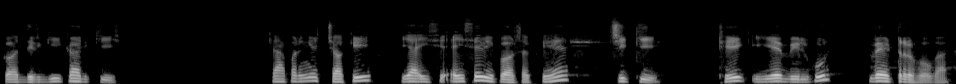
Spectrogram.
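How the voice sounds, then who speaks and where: A man teaching a reading lesson, slowly explaining each word and answering his own questions. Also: medium pitch, lively intonation, mellow, no room sound, lo-fi sound.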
